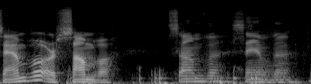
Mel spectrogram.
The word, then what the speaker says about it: Samva: it pronounced Samva or Samva? Samva.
